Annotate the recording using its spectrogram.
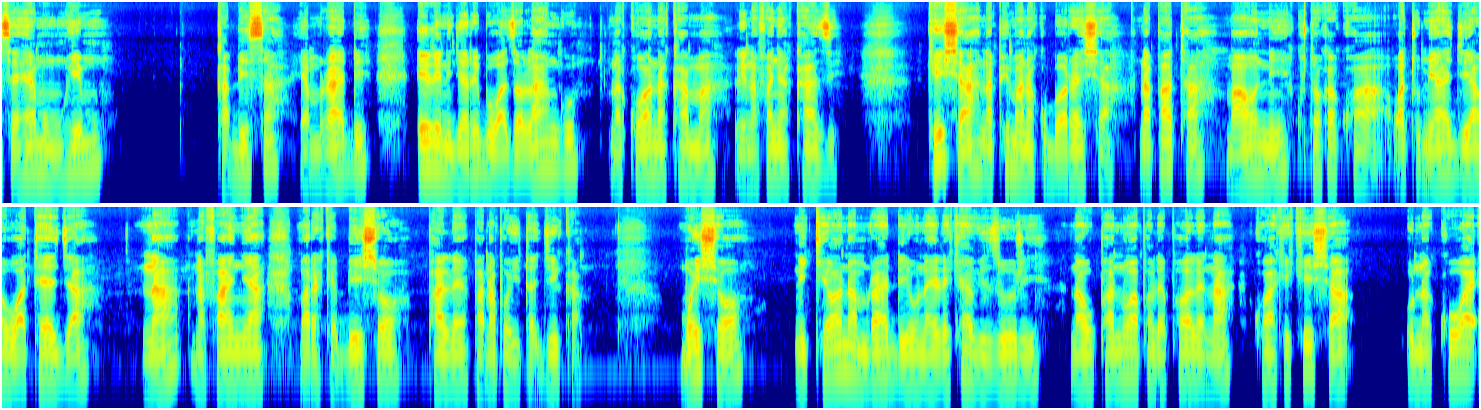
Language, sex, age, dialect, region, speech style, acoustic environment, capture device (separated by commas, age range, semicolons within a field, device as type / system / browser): Swahili, male, 25-34, Kenya - Nairobi Sheng-influenced, Kenya, relaxed, nature, mobile / Linux / Chrome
